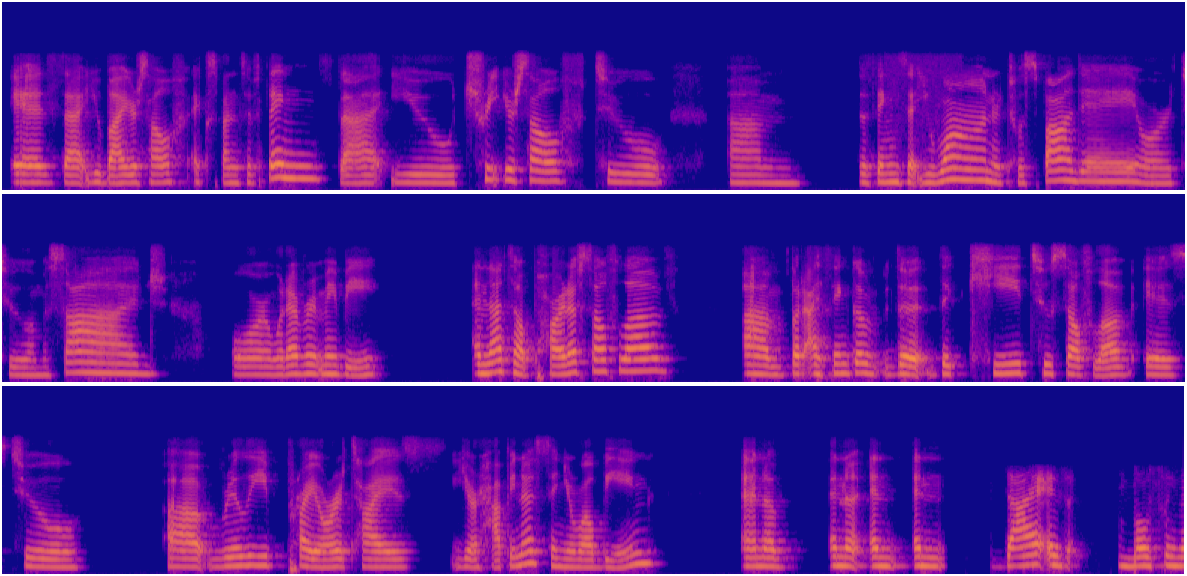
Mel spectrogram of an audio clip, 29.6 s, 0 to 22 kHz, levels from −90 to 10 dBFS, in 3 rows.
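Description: From 7.36 to 8.01 s the voice turns distorted, with a gritty edge riding on every syllable and a hiss filling the small pauses. This points to a stuck bit, likely a data line or converter bit held at one value, so about half the samples are pushed off by that bit's weight. On a spectrogram the stretch shows a broadband smear of energy up the whole frequency axis. The waveform looks jagged, with pauses that never settle to zero.

At 27.57 s a handover gap cuts the voice. It fades out within a few tens of milliseconds and stays silent for 180 ms, until 27.75 s, while the call switched networks and no speech frames arrived. Whatever was said in that window is gone. The waveform shows a brief taper into a flat line, and the spectrogram shows a clean vertical blank band across all frequencies.

From 27.75 s to the end there is a fallback to narrowband. Before this point the call runs as HD Voice, clear and full up to about 7 kHz. 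After the gap, everything above 4 kHz disappears, and the voice becomes dull, muffled and rasping. That fits a drop to a low-rate narrowband codec around 5.9 kbit/s. On the spectrogram the upper region goes abruptly dark along a hard horizontal ceiling at 4 kHz.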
